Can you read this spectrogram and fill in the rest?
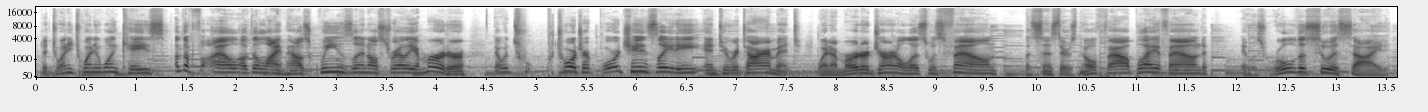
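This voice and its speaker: A man's voice: sits high, expressive, normal speed. A man hosting a narrated recap, with wry asides and casual swearing. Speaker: video host. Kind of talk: narrated recap of horror web series. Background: music bed.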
